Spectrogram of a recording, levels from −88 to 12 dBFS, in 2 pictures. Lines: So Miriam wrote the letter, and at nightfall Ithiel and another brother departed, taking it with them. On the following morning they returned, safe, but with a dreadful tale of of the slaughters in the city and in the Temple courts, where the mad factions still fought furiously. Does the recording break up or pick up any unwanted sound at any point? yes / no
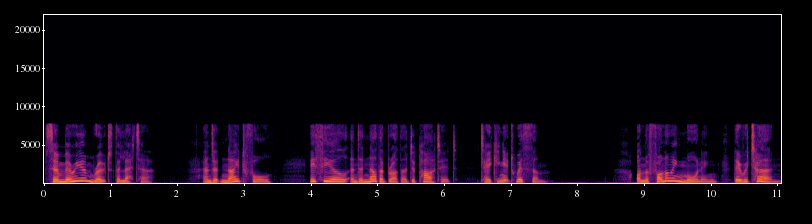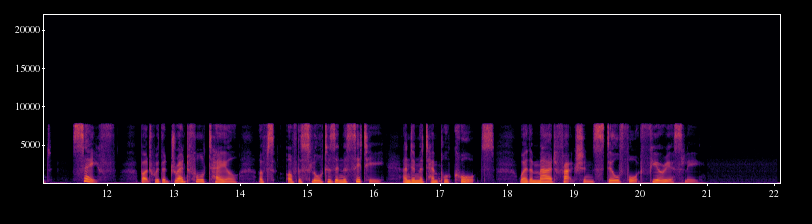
no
